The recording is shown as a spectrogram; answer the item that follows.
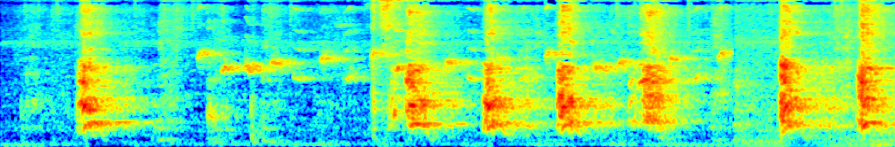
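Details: Little John, a Labrador Retriever puppy in a village, cries after his brother leaves the house: loud, harmonic yelping barks in an irregular run of about eight, with a few thin, high whines in between.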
